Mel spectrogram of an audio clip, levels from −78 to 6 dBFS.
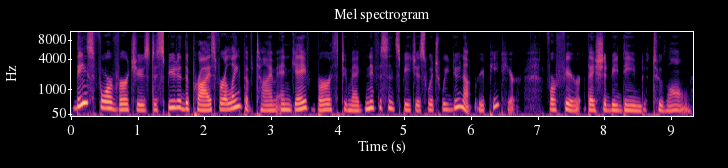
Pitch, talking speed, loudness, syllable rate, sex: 190 Hz, 200 wpm, -18 LUFS, 4.9 syllables/s, female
